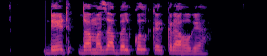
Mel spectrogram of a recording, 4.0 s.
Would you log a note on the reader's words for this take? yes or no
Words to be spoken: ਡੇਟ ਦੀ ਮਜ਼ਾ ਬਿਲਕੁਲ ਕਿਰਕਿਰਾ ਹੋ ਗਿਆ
yes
